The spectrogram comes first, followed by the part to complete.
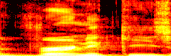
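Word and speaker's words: Wernicke: language and speaking and you have the Verna keys areas as in Bill hem Bunte pronouncing that w as a V the Verna keys area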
